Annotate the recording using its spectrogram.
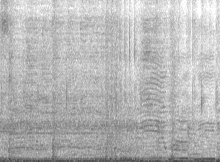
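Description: A live rock band with a reggae feel playing: drums, bass and electric guitar, with some singing.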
